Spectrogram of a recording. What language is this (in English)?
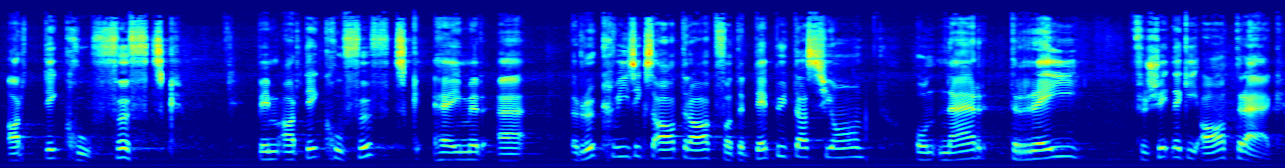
Swiss German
